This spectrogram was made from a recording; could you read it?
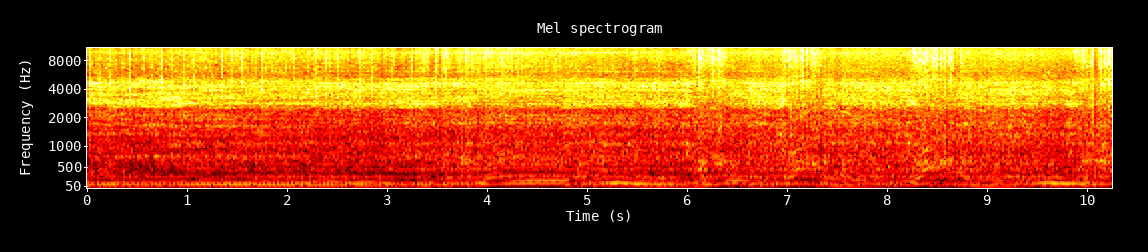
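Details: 2000 GSE petrol engine misfiring on cold morning start, no codes: uneven stumbling beat with occasional sharp backfire pops over a light injector tick. The misfire goes away once warmed.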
